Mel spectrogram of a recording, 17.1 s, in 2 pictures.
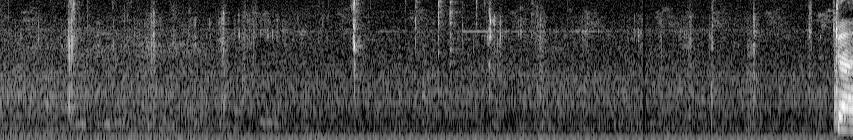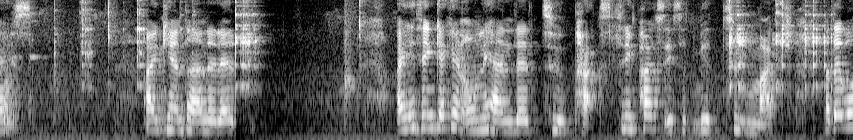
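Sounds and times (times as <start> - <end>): steady low hum: 0.0 - 17.0
person chewing noodles: 0.4 - 8.2.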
